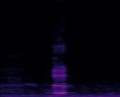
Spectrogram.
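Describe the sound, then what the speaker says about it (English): One short, sharp hiccup-like gulp from a person sitting around an evening campfire, brief and isolated against a low background murmur. "Is there that hiccup?"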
